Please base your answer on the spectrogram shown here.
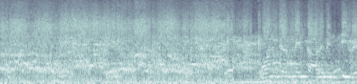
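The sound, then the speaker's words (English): A large crowd of striking workers on a national strike called by union bosses, assembled outside government headquarters in the Dominican capital in the morning, shouts and yells continuously, a loud, dense roar of overlapping voices with rising cries breaking through near the end. “Obeying a call by union bosses for national strike, workers assembled outside of government headquarters this morning, bringing a halt to commercial activity in the Dominican capital.”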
